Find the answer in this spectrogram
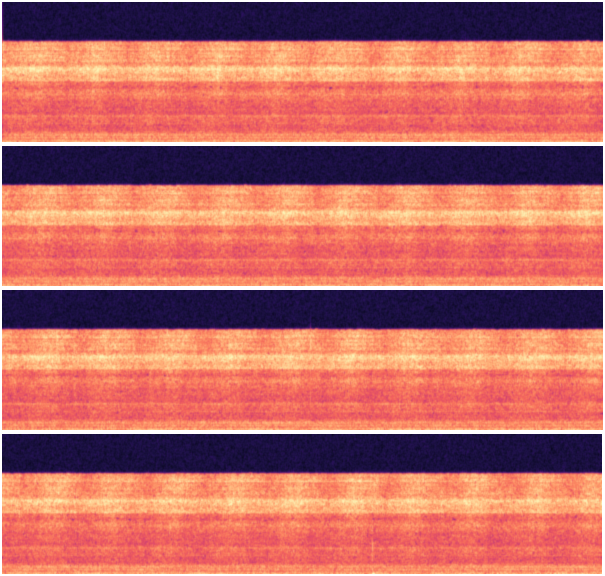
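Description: Crompton Greaves High Breeze ceiling fan coasting with its power cut: a steady low whir with a few faint clicks.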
